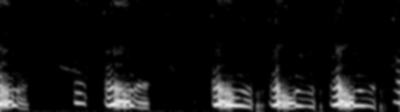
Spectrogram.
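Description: Black and tan coonhound puppies yelping, about six short calls in quick succession, each falling in pitch.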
